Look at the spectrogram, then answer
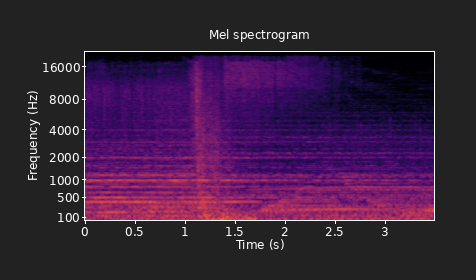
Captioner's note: explosion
